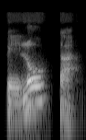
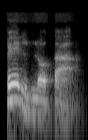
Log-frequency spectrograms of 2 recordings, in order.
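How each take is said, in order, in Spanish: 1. La sílaba tónica es la del medio. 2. La sílaba tónica es la primera. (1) "En la penúltima" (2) "En la antepenúltima"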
